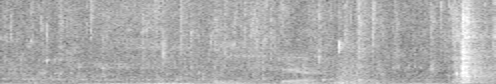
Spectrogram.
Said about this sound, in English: So you can come for a moment. There's again some water.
